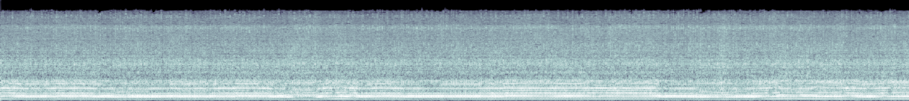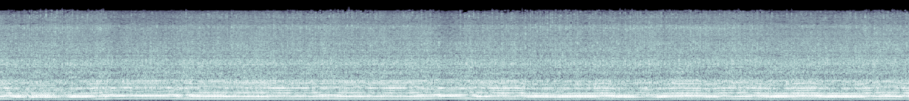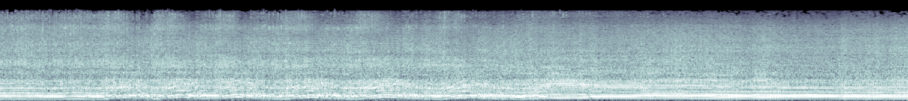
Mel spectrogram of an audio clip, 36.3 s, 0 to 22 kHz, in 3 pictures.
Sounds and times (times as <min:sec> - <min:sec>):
Heavy engine (low frequency): 0:00.0 - 0:36.3
Vehicle: 0:00.0 - 0:36.3
Accelerating, revving, vroom: 0:12.8 - 0:15.5, 0:25.6 - 0:35.1.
